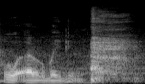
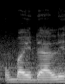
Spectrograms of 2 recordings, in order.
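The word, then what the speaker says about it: العبيدلي: Kitab Tahdzibul Ansab, ya, karangan Imam Al-Ubaidali ya. Al-Ubaidili. Atau ada yang bilang Al-Ubaidili, terserah itu mah. Ya. Saya mah enakannya bacanya Ubaidali sih.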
